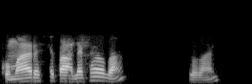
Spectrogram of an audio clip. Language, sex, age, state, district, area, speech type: Sanskrit, male, 18-30, Maharashtra, Nashik, rural, conversation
